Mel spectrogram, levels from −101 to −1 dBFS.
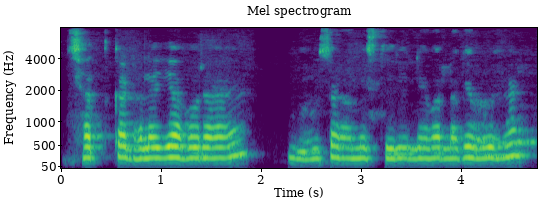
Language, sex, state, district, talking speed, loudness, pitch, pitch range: Hindi, female, Bihar, Muzaffarpur, 165 wpm, -21 LUFS, 225 Hz, 215-235 Hz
